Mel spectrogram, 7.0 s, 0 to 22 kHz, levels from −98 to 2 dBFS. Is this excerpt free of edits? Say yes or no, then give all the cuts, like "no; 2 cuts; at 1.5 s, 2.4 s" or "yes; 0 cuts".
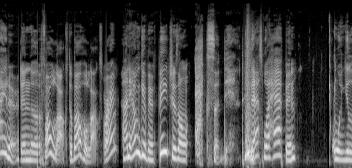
no; 2 cuts; at 0.8 s, 2.4 s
